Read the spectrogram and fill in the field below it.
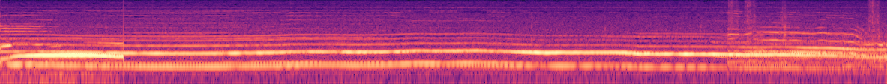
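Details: Grey wolf howling at midnight in a forest: one long, steady, slightly wavering tone with rich harmonics, held about seven seconds, then a second voice joining briefly near the end.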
